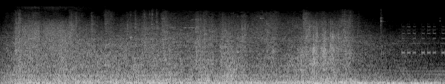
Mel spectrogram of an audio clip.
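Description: Logo-reveal sound effect: a loud, even rush of noise with a heavy low rumble, like a mechanical assembly or explosion, with a couple of sharper hits near the end.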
